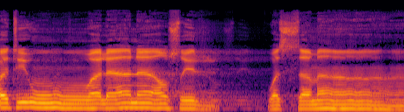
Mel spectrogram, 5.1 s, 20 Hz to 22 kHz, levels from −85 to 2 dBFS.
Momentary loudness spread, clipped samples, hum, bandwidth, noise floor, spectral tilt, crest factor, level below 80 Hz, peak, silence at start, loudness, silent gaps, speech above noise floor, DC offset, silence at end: 9 LU; under 0.1%; none; 16 kHz; -42 dBFS; -4.5 dB/octave; 16 dB; -52 dBFS; 0 dBFS; 0 s; -16 LUFS; none; 26 dB; under 0.1%; 0 s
